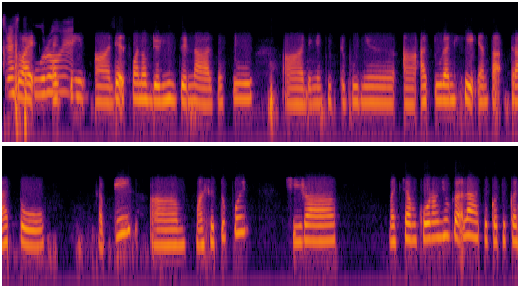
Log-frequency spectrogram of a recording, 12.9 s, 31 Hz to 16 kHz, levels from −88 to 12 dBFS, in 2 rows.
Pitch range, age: 185-225 Hz, 20-39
